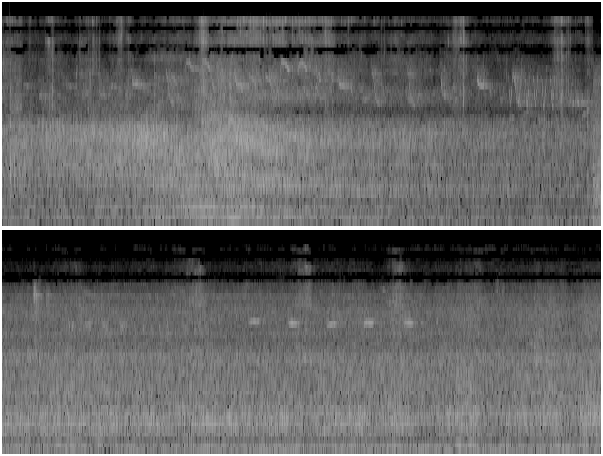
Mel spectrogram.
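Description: Road traffic: a motor vehicle passes, swelling to its loudest about two seconds in and then fading. About halfway through, the sound cuts abruptly to a steady rumble of an electric train running along the valley.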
